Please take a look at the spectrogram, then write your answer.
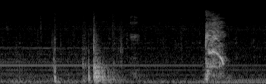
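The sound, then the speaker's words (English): A man, the character Bert, coughs up blood in a few rough, separate bursts, two close together and then one more after a pause, fairly quiet and with no talking. “Bert's coughing up blood now.”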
